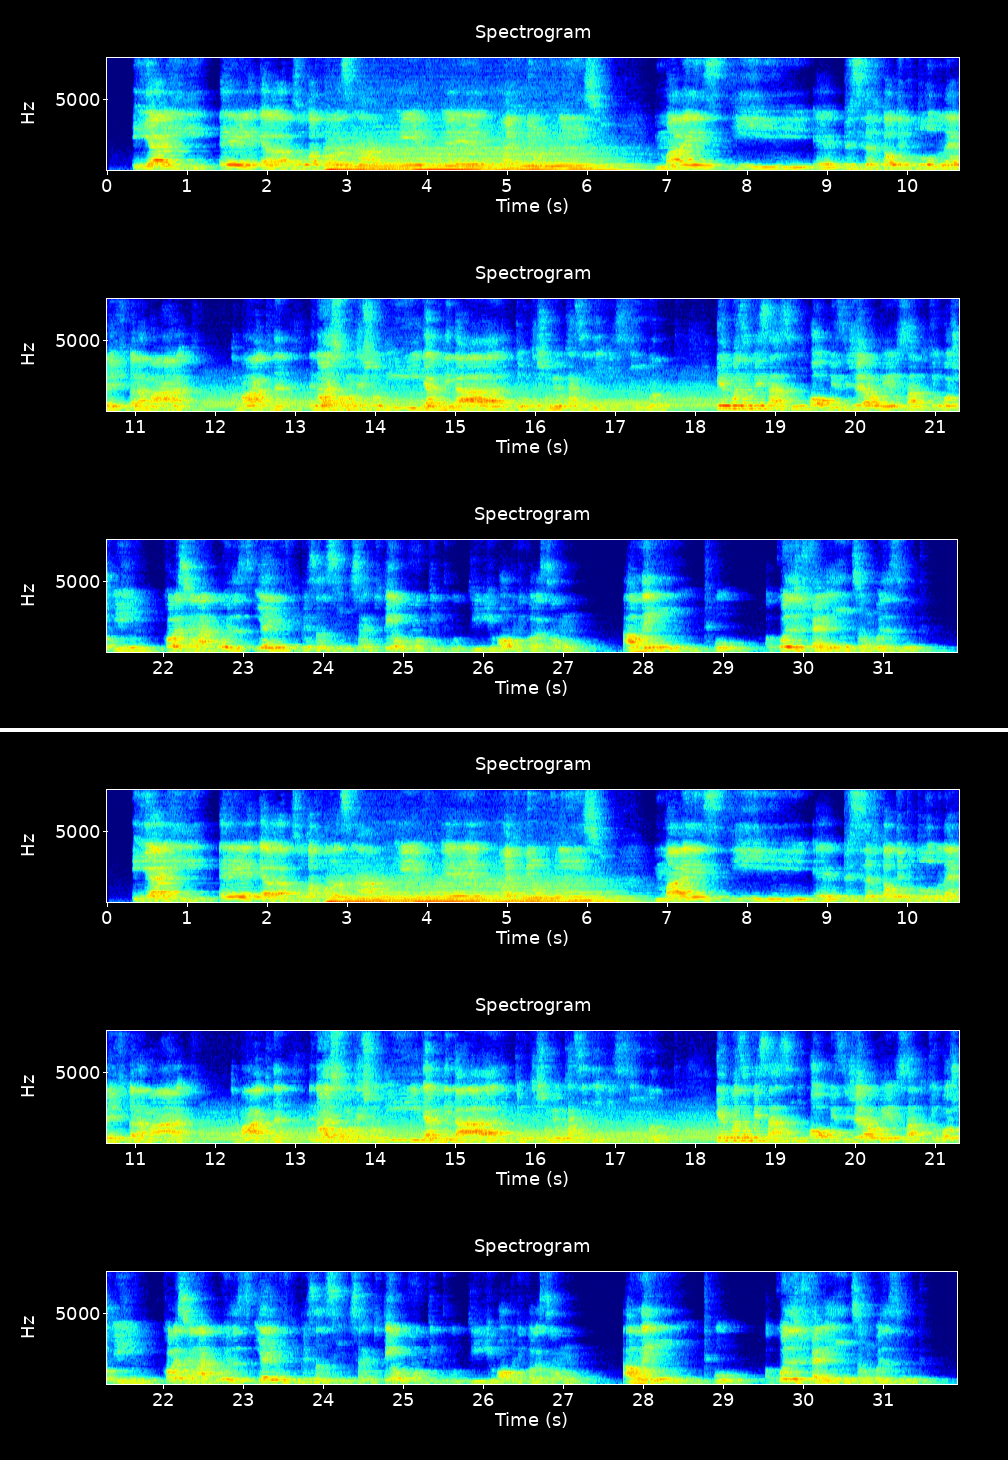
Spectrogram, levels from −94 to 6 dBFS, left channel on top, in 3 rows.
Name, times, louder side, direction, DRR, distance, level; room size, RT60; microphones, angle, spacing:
voice 1, 0.3-6.3 6.8-11.6 12.2-12.9 13.2-17.6 18.3-27.1 27.7-28.6 28.9-29.1 29.5-31.4, left 2 dB, 50° right, -7 dB, 1.1 m, -24 dB
sound 1, 2.7-6.8, left 2 dB, 75° left, 0.6 m, -19 dB
sound 2, 11.8-18.4, equal, 30° right, 0.4 m, -35 dB
2.6 x 2.2 x 3.0 m, 0.92 s
head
